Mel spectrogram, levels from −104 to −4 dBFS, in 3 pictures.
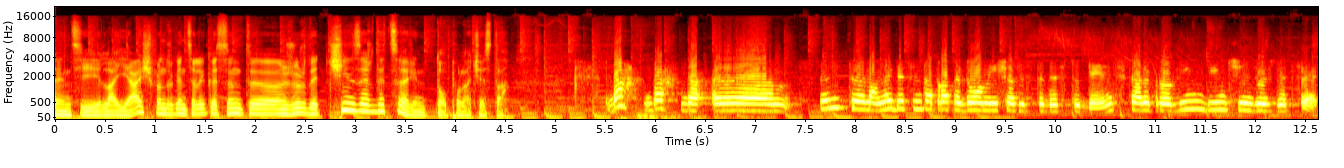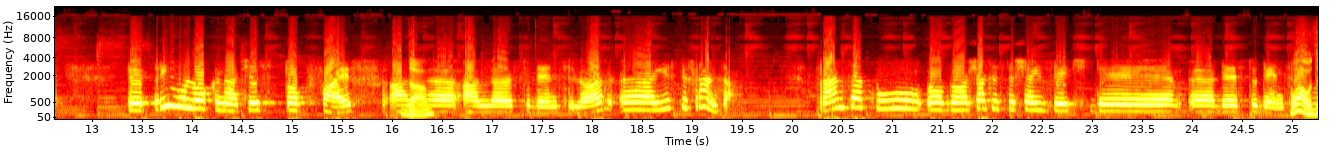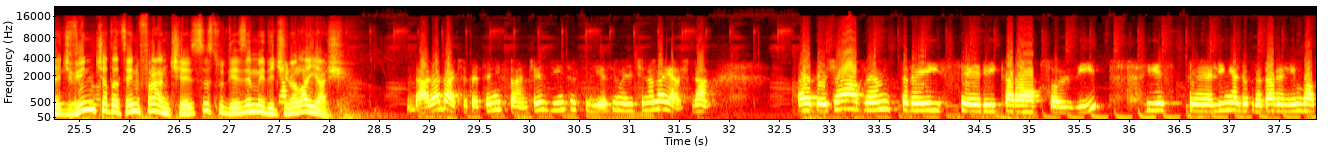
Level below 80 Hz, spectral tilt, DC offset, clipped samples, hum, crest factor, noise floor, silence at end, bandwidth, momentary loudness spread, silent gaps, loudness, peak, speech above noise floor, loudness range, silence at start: -46 dBFS; -6 dB/octave; under 0.1%; under 0.1%; none; 12 dB; -49 dBFS; 0 s; 14.5 kHz; 7 LU; none; -18 LUFS; -6 dBFS; 32 dB; 4 LU; 0 s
